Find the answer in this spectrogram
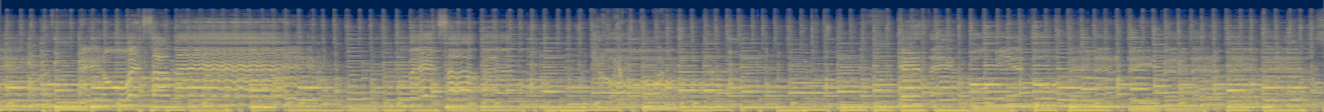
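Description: A Cuban band playing live: electric keyboard and bass guitar over hand percussion, with a steady rhythmic bass line.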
